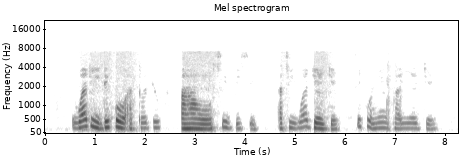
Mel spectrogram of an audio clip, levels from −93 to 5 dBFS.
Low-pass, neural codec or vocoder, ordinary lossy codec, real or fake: 7.2 kHz; none; MP3, 48 kbps; real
